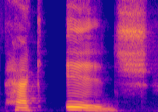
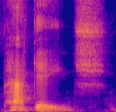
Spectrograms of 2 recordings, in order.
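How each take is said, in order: First: The last syllable sounds like 'idge'. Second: The last syllable sounds like 'age'. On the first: The speaker calls it right. "This word is pronounced package" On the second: The speaker calls it wrong. "This word is not pronounced package"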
